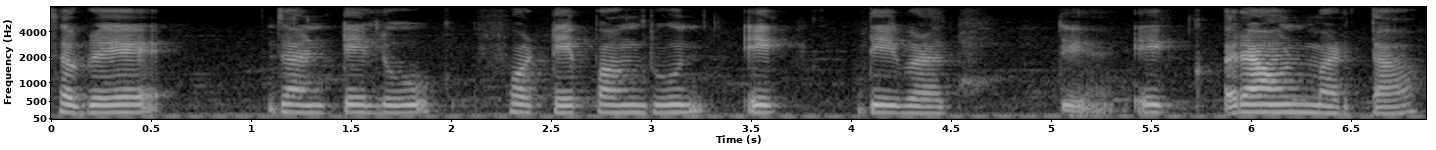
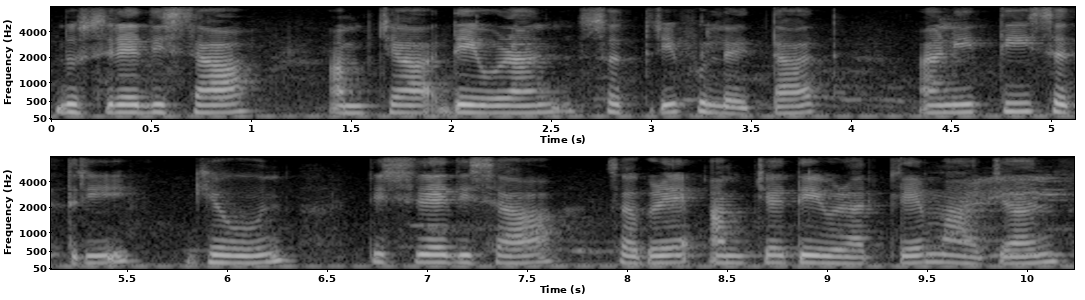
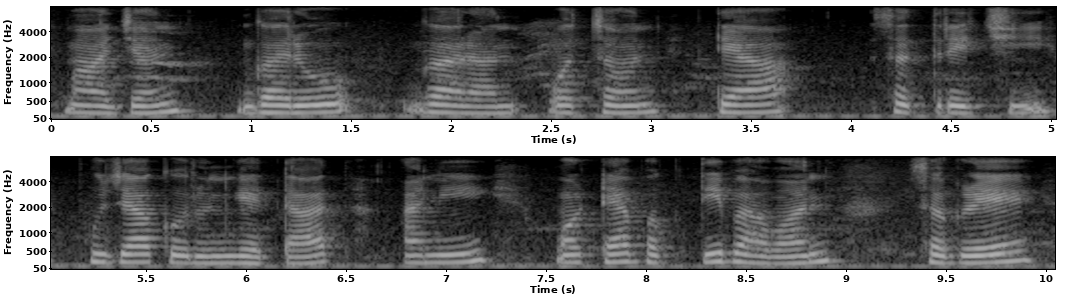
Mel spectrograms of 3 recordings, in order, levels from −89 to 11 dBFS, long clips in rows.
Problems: background sounds at intervals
